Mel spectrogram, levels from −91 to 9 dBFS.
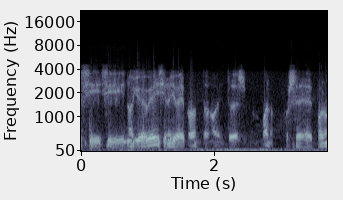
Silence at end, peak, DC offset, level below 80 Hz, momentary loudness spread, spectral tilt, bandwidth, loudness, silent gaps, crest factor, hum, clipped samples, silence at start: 0 s; -12 dBFS; under 0.1%; -48 dBFS; 10 LU; -7.5 dB/octave; 4.9 kHz; -28 LUFS; none; 16 dB; none; under 0.1%; 0 s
